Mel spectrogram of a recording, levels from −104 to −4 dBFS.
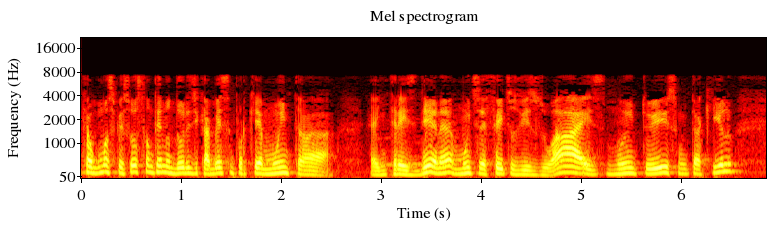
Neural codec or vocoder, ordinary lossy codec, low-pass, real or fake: none; none; 7.2 kHz; real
